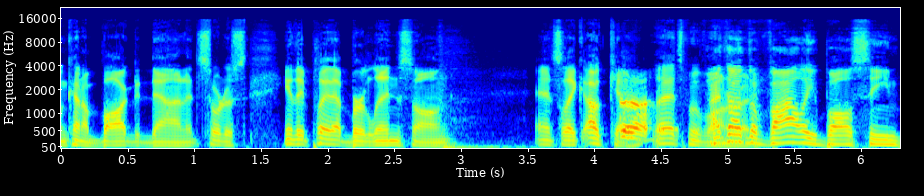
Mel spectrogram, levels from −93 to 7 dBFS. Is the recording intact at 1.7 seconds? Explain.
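Yes, the audio is intact at 1.7 seconds, with no dropout, click, distortion or other fault audible at that moment.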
